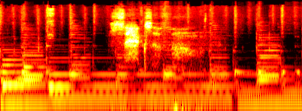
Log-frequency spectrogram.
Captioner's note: whispers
